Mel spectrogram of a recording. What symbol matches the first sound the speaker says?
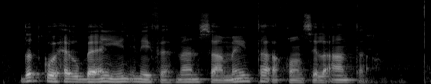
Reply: d̪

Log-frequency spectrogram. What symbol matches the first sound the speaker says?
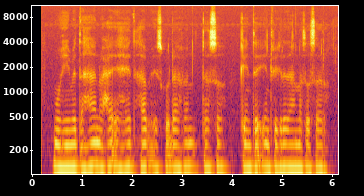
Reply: m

